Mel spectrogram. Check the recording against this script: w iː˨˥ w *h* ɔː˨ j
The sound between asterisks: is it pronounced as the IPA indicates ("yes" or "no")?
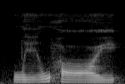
yes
